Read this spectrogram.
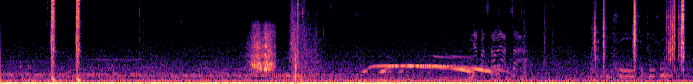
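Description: A rifle's mechanism clicks and clacks.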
